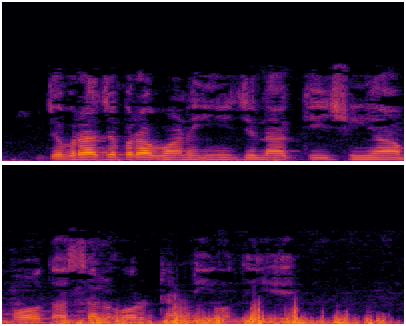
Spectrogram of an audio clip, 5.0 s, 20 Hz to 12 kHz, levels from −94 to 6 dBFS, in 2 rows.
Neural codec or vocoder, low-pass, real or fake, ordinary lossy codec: none; 7.2 kHz; real; MP3, 48 kbps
